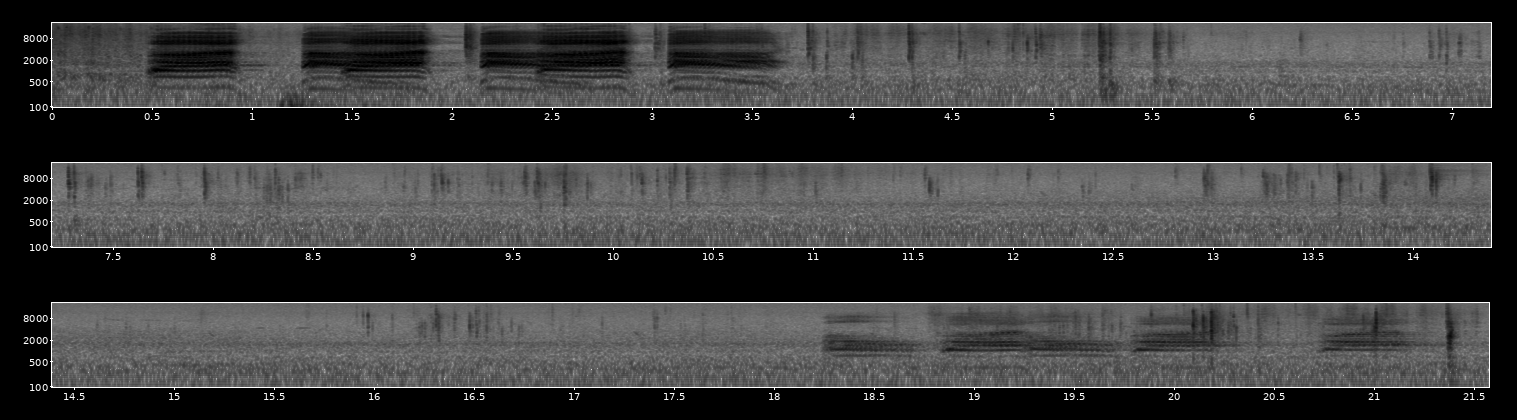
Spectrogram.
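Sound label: hooded crow corvus cornix cornix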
